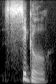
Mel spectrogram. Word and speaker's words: Sigil: here in an identical building that's not in sigil so how did you get here the book says it's pronounced sigel actually yeah shut up about that uh well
